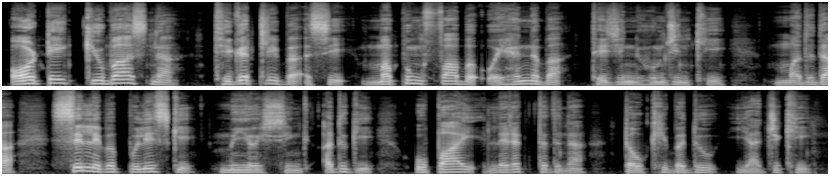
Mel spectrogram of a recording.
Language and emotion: Manipuri, neutral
